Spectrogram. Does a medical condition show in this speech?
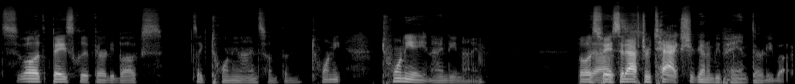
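No.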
